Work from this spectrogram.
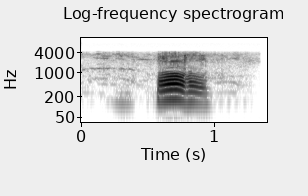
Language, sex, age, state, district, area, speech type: Santali, male, 60+, Jharkhand, East Singhbhum, rural, conversation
